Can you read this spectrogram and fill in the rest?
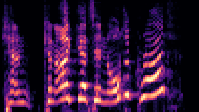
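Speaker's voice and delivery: very high, loud, awestruck stammering voice.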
